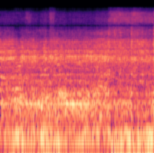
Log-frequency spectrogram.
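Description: Loud drum and bass / industrial hardcore music played by a DJ over a club sound system, a dense steady wall of sound with heavy bass.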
